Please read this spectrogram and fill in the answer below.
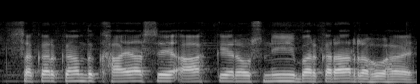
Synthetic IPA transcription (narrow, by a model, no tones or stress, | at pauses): səkəɾkə̃nd̪kʰaːjaseaːk̚keɾoːsnibəɾkəɾaːɾːəɦoɦɛː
